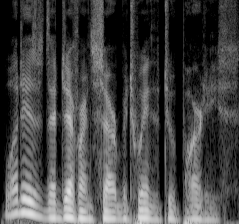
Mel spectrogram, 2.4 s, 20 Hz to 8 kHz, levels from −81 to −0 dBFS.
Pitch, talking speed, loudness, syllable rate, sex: 100 Hz, 225 wpm, -18 LUFS, 6.2 syllables/s, male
